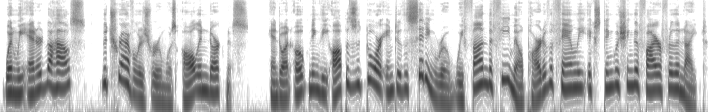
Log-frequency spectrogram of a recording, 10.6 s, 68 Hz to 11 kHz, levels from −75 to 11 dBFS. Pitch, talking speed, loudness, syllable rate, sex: 180 Hz, 205 wpm, -18 LUFS, 5.7 syllables/s, male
